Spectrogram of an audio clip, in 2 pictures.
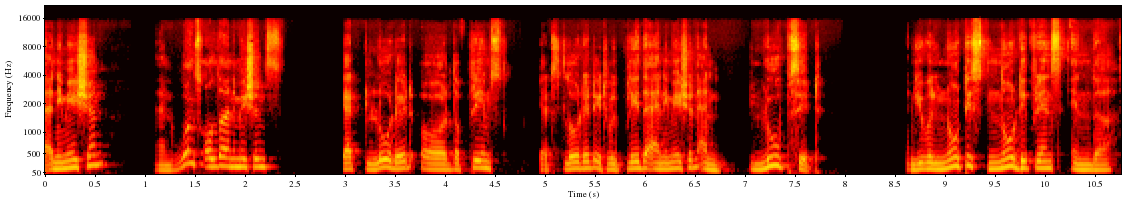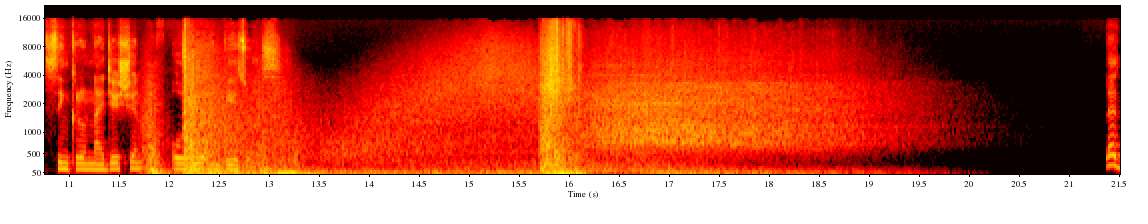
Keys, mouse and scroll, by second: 13.6-20.9 typing.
